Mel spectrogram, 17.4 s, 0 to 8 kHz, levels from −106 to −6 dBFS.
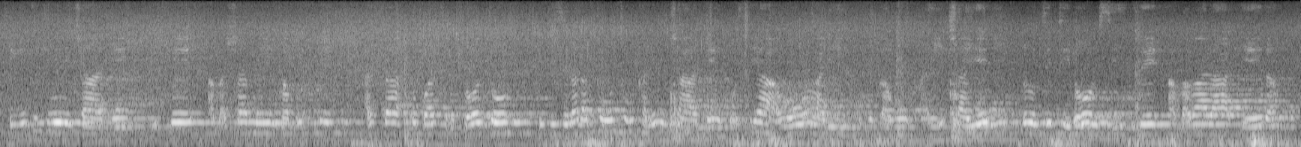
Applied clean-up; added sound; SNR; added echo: none; Rain; 10 dB; reverberation time 2.3 s.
